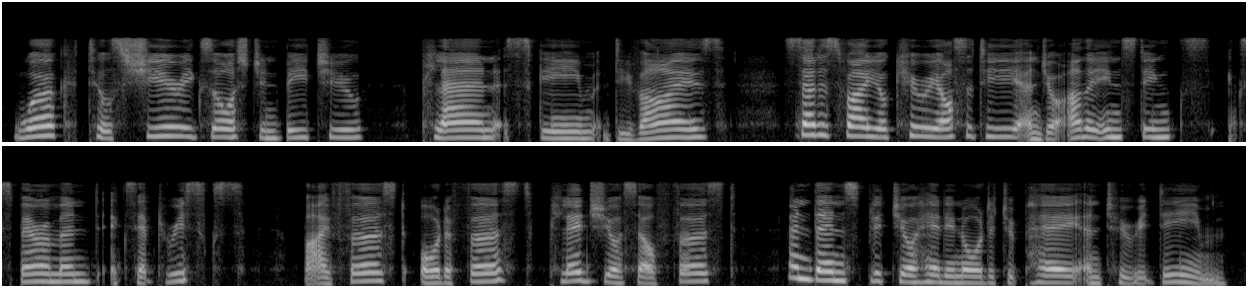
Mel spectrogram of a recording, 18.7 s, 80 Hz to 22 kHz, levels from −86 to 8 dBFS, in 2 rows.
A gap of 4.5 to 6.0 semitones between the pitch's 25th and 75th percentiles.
No: average, 3.3 semitones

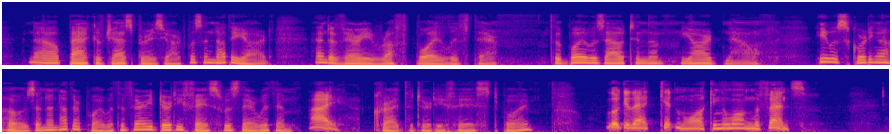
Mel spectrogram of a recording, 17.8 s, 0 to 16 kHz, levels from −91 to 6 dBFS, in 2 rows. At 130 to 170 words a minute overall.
No: average, 180 wpm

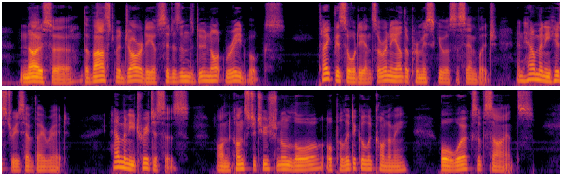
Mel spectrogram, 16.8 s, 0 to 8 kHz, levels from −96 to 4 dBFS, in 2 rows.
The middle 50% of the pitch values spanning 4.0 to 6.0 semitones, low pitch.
Yes: average, 4.4 semitones; low, 110 Hz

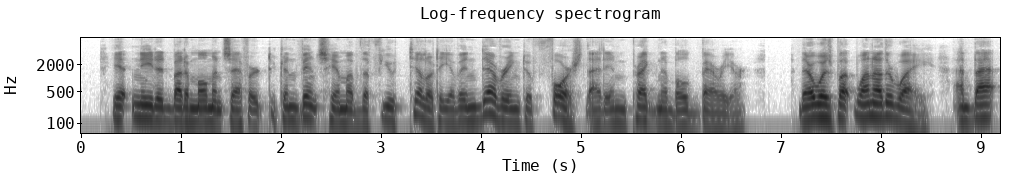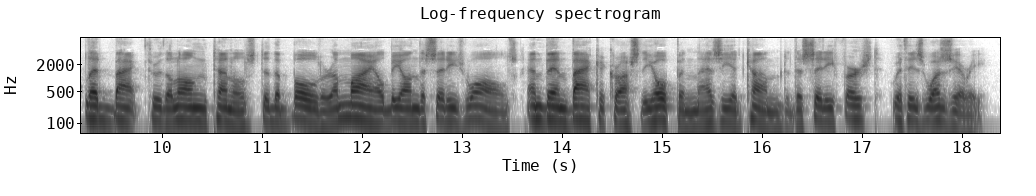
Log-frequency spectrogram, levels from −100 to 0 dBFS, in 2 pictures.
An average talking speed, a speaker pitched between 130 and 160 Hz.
No: average, 195 wpm; low, 110 Hz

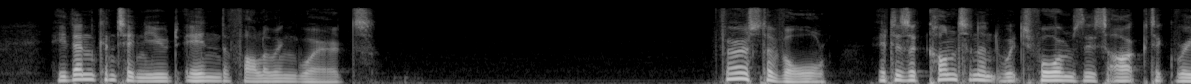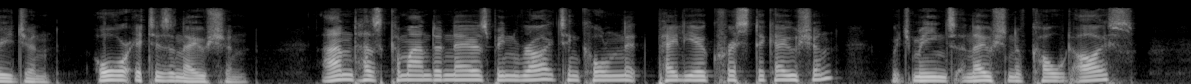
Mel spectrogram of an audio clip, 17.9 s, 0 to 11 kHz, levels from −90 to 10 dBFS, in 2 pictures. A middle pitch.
Yes: medium, 155 Hz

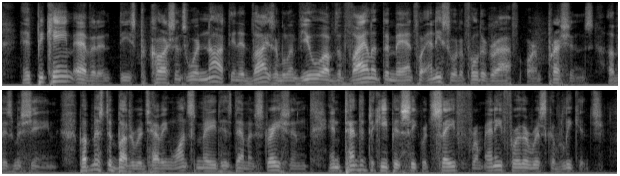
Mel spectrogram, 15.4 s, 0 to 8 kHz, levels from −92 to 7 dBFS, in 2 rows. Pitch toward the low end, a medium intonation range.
Yes: low, 115 Hz; average, 4.0 semitones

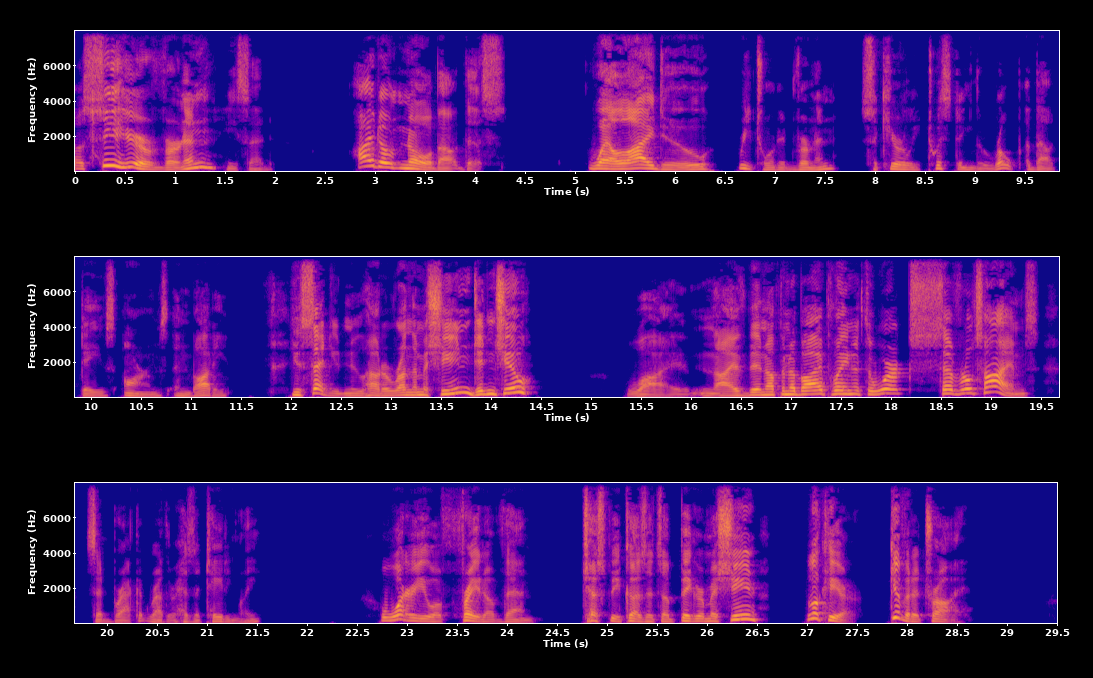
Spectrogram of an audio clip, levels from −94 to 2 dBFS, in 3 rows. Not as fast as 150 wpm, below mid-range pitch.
Yes: average, 140 wpm; low, 130 Hz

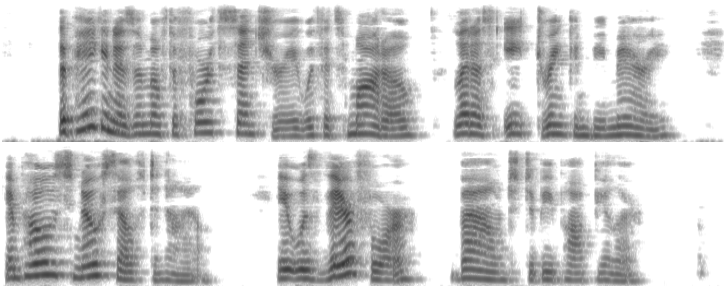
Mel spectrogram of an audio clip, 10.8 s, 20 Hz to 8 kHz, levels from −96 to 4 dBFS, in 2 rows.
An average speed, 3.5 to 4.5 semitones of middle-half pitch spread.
Yes: average, 150 wpm; average, 4.1 semitones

